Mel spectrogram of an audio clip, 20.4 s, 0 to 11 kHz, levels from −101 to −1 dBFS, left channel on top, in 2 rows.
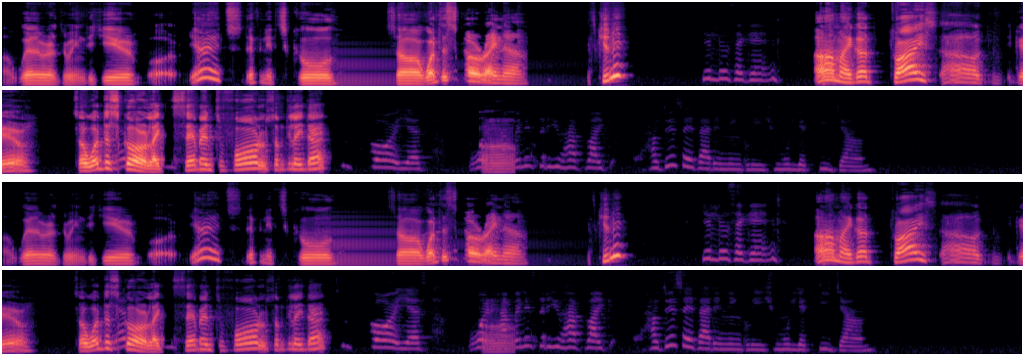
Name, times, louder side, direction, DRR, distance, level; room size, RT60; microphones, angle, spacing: voice 1, 0.0-2.7 3.0-3.3 3.9-5.2 6.0-6.2 8.1-9.8 10.2-10.5 11.0-13.4, left 6 dB, 85° left, 0.6 m, -29 dB
Piano, 3.1-5.6, right 2 dB, 80° right, 5.1 m, -63 dB
voice 2, 4.0-5.1 7.0-7.8 11.3-12.0 13.1-14.5 14.9-16.3 16.6-18.9, right 3 dB, 45° right, 7.5 m, -58 dB
head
